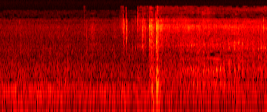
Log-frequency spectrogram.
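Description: Steady road and engine noise inside a moving car. About two seconds in there is a click, then the faint whine of a power window motor as the driver's window is lowered.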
